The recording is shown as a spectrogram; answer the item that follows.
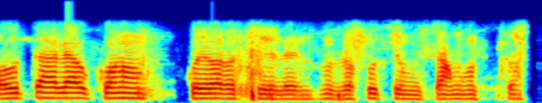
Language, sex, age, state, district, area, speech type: Odia, male, 18-30, Odisha, Nabarangpur, urban, conversation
